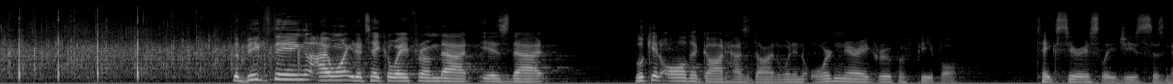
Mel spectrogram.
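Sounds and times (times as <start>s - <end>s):
audience applauding: 0.0s - 3.2s
speech: 2.3s - 5.6s, 6.4s - 9.7s, 10.4s - 11.7s.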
